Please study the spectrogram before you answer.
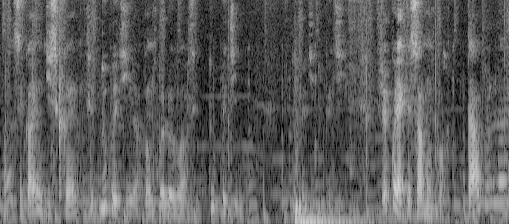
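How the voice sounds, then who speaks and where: A young man talks through an unboxing at a relaxed, middle pitch, musing aloud as he goes. His delivery is slangy and self-mocking. Clear background music runs under his voice the whole time. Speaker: YouTuber. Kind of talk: casual unboxing vlog.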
